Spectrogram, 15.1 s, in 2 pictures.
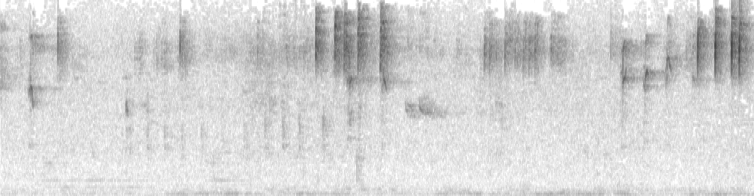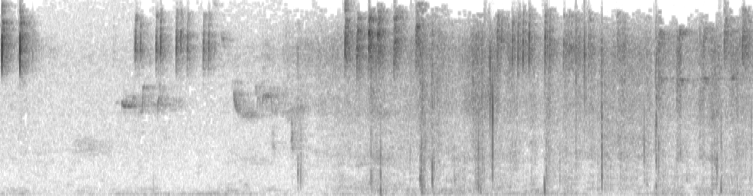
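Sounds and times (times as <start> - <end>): songbirds chirping: 0.0 - 15.0
faint low rustle: 10.5 - 15.0.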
